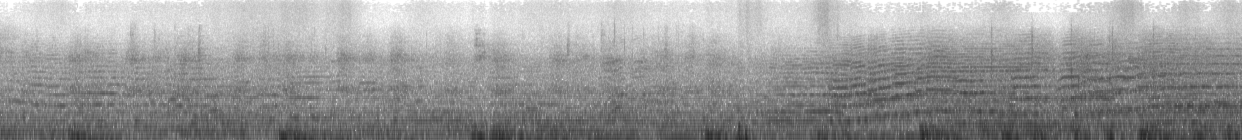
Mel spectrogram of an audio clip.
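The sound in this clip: Short shuffling steps of bearers carrying a float in a Holy Week procession in Jaén, a steady run of soft scuffs and light thuds, with a crowd murmuring around them.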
